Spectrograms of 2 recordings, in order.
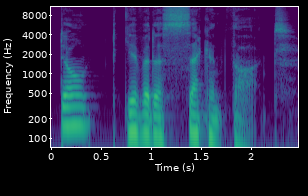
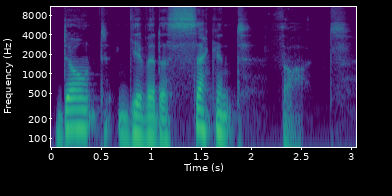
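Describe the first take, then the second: First: Said in the usual way. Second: Slow, spaced-out "Don't give it a second thought"; slow model repeat. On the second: Shown as a demonstration. Teacher repeats phrase slowly for learners.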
